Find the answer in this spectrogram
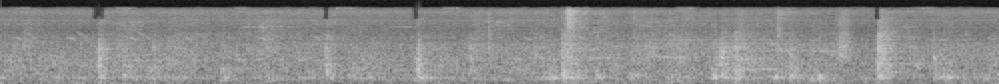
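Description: Seemanchal Express passenger train running on the track: a steady rumble with irregular clicks and knocks, the clickety-clack of the wheels over rail joints.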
